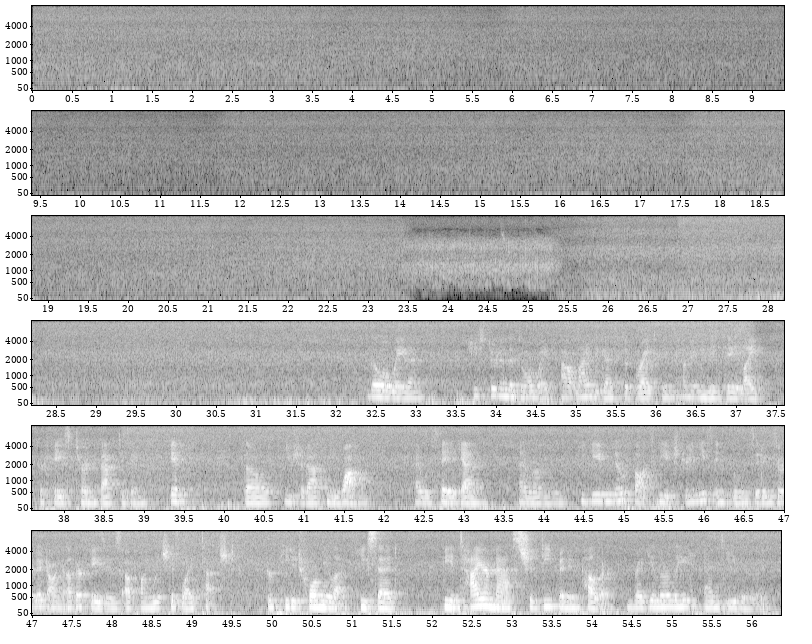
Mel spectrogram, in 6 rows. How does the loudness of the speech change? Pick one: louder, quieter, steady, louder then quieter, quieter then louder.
louder.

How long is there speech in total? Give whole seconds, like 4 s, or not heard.
24 s.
